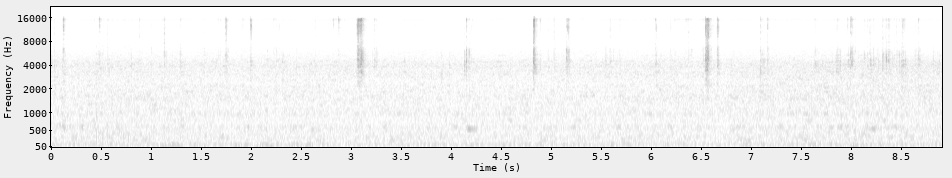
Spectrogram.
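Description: A bracelet of small round pastel plastic beads is handled, rolled and shaken between fingers with long blue-painted nails, so the beads click together. About eleven sharp, bright, irregularly spaced clicks sound over a quiet, steady hiss.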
